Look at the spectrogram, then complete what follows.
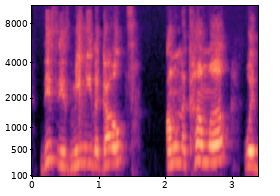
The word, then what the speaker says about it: Meme The Goat: Have I first off pronounced your name right? Mimi the Goat.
